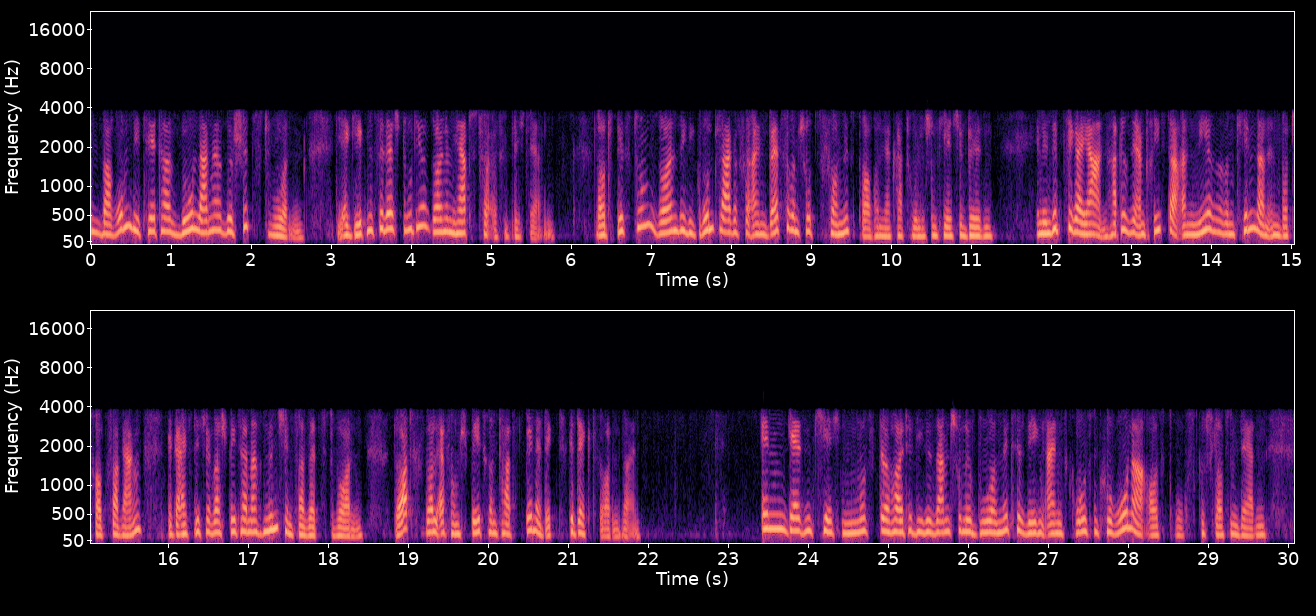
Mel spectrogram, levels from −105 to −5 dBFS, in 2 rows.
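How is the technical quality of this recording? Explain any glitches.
The quality is poor throughout, from tandem speech coding. Two low-rate speech coders seem to run in series, which fits an AMR-NB stage feeding G.729A. The second coder re-encodes the first one's damage. Speech sounds rough, muffled and warbly, with nothing above 3.7 kHz.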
